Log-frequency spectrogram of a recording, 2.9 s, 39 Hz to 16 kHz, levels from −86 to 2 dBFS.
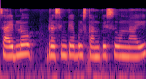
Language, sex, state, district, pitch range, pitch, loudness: Telugu, female, Telangana, Mahabubabad, 225-240 Hz, 230 Hz, -19 LUFS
